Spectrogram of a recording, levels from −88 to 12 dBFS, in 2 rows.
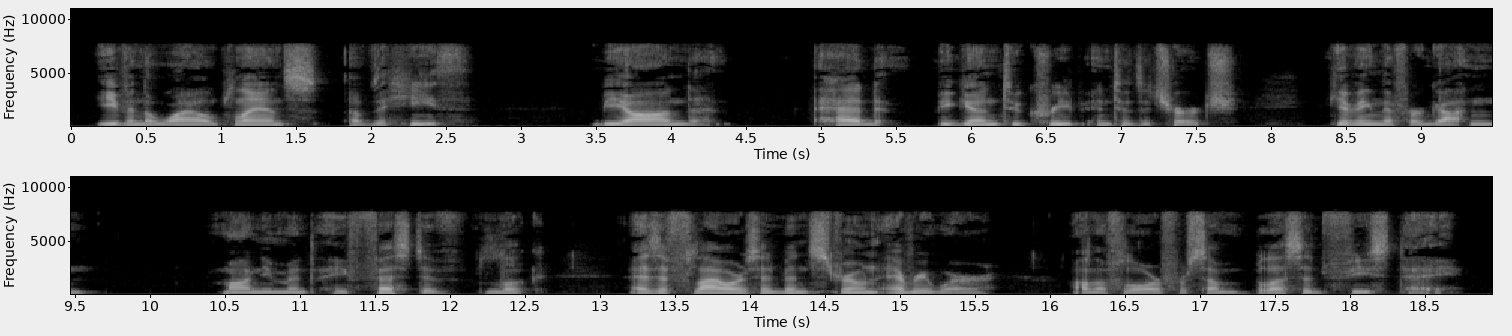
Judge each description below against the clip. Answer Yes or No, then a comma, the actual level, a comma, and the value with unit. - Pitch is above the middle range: No, low, 100 Hz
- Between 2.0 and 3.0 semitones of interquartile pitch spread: Yes, average, 2.7 semitones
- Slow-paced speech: Yes, slow, 115 wpm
